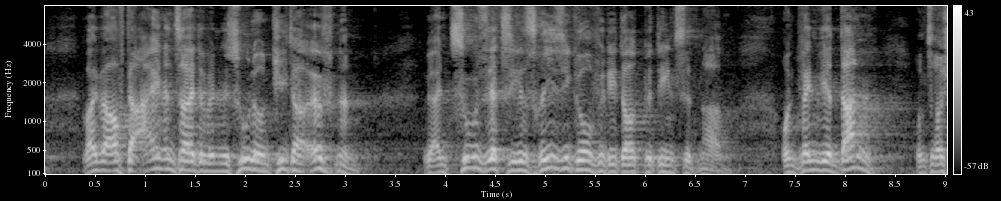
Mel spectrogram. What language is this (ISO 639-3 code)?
deu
